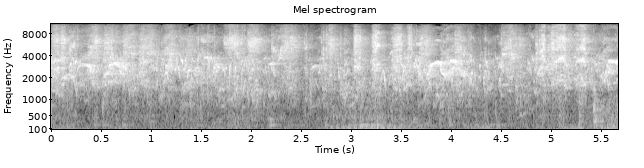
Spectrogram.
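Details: Parakeets kept as pets chattering during an autumn morning meal; harsh squawks and bright chirps pile up in a constant high-pitched babble.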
